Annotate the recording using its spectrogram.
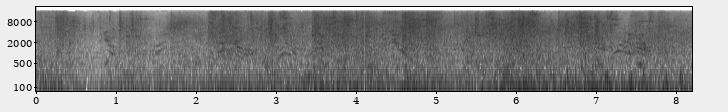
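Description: Spell effects crackle and whoosh during a fight.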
